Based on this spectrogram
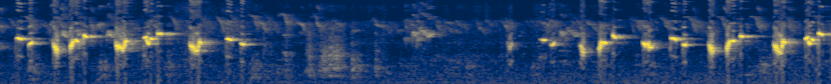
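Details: Sooty-headed bulbul in tuklik tuklik ngingklong style, a lure call to provoke singing: quick chains of gurgling, slurred notes, a softer pause midway, then another rapid series of similar notes.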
